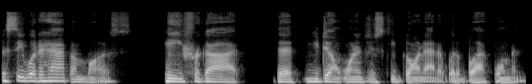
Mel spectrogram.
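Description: Against a quiet background, a woman with a very deep, low pitch speaks in an animated, amused tone with lively intonation. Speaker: news show host. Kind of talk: commentary on video clips. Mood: wry, emphatic. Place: studio. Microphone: lapel.

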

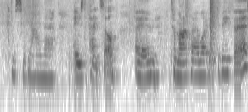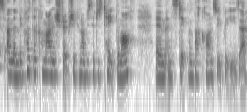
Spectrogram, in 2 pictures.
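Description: A woman speaks at a fairly quick pace with fairly even intonation, a slightly mellow tone and medium pitch.

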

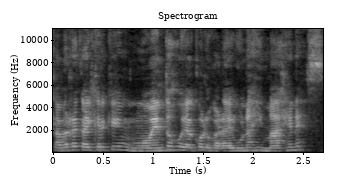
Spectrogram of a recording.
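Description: Speaking in a Venezuelan accent, a woman uses a high pitch and lively intonation. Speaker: YouTuber. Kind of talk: film review monologue. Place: home room. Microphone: studio mic.

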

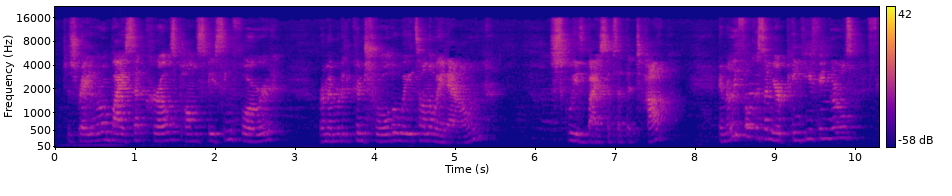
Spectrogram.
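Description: At a fairly quick pace, a woman talks with ordinary pitch variation amid audible room echo. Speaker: fitness instructor. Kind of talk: tutorial. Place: home room. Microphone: camera far.

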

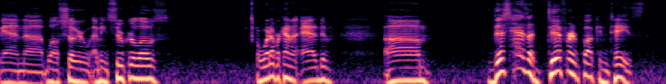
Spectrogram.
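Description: A man talks at a moderate pace, leaving long, frequent pauses. The sound is dry, with no echo. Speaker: fitness YouTuber reviewing supplements. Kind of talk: casual product review video. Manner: profane, laid-back and joking. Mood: laid-back, profane. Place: car. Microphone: phone near.

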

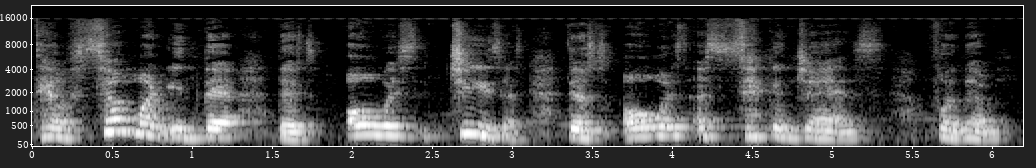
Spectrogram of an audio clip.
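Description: A woman speaks at a fairly slow pace with audible room echo in the recording. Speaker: preacher. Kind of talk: sermon.

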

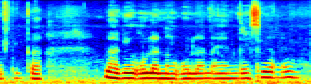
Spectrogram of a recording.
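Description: This woman has a medium-pitched voice with a dark, mellow tone. Her intonation stays fairly even. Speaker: farmer vlogger. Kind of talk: casual vlog narration. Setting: outdoors on a farm.

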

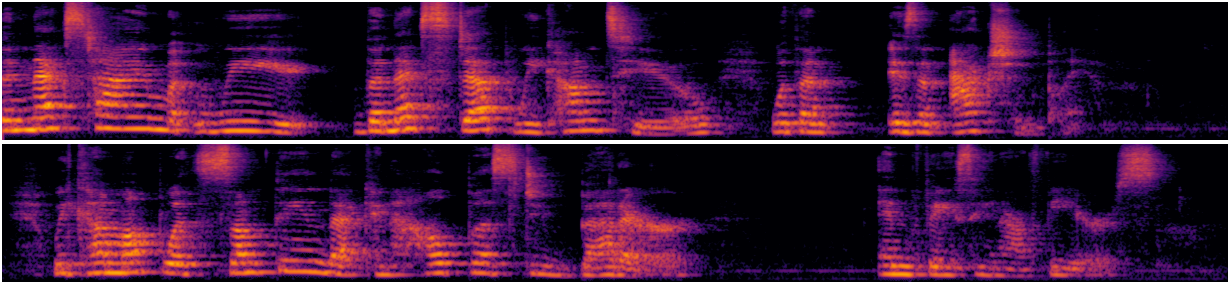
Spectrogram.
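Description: At a slow pace, a woman with a fairly high pitch and a fairly bright tone talks amid strong room echo. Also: ordinary pitch variation.

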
